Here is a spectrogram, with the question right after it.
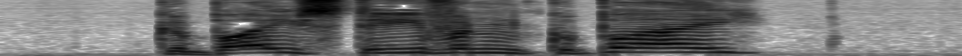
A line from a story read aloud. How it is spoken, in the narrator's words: They had cried to him from the car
